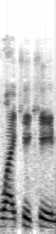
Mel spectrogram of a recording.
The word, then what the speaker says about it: Waikiki: It's Waikiki. It's pronounced Waikiki, man. You better start getting that right because the belt kind of lives here now.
